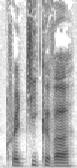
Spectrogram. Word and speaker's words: Krejčíková: And I think we're going to come on to talk about Barbora Krejčíková. That is how I'm pronouncing her name on the basis of how she pronounces it on the WTA website.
